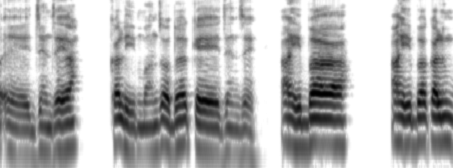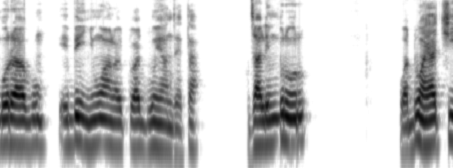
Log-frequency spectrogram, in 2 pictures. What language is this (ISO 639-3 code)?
ekr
